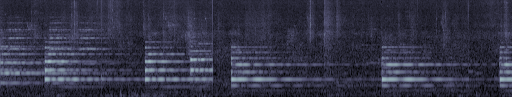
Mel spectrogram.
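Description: Bells striking and ringing out: a few strokes on bells of different pitch in the first few seconds, then single strokes of one bell about three seconds apart, each left to fade.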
